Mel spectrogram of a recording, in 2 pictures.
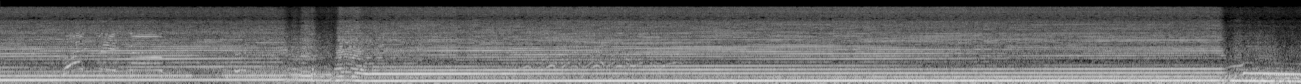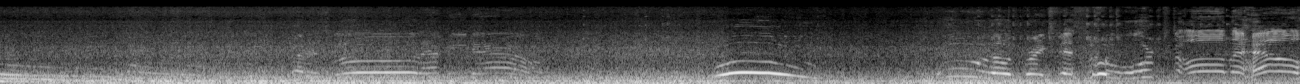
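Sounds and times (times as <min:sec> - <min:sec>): car engine revving hard: 0:00.0 - 0:20.2
road and wind noise: 0:00.0 - 0:26.0.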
